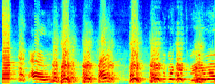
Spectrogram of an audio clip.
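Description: During a comedic stage play, a performer imitates a dog with his voice, giving a rapid series of loud, close yelping barks in short bursts separated by brief pauses.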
